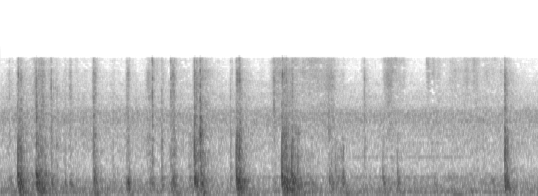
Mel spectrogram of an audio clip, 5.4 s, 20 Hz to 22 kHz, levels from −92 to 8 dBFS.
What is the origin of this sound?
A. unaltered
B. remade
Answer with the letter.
A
